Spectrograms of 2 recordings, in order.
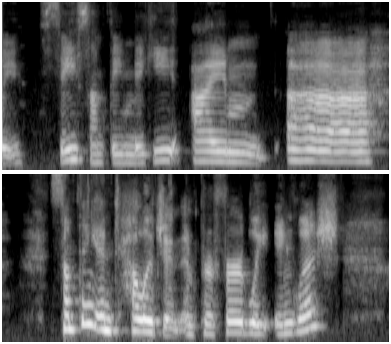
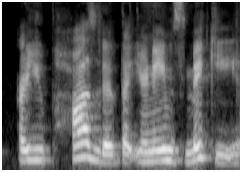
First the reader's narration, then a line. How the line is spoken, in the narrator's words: Another chuckle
